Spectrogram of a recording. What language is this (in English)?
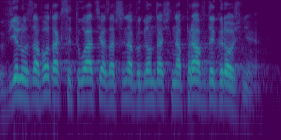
Polish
